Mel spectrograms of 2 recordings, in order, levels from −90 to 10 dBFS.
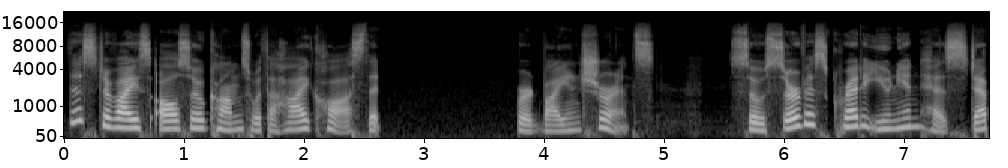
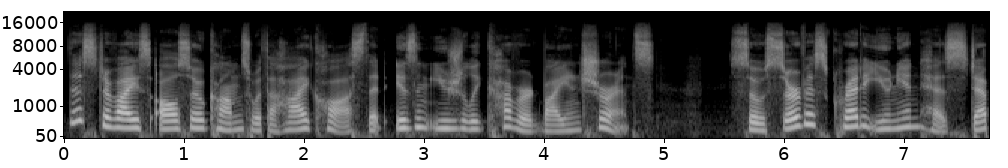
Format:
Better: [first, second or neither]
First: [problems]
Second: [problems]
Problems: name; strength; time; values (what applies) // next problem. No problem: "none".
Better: second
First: audio cutting out; at 2.5 s for 1 s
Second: none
